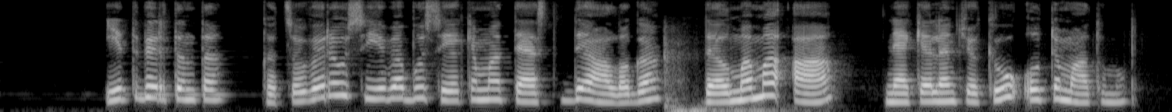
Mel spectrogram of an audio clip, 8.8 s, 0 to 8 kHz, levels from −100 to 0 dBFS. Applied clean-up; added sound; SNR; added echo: neural mask model DeepFilterNet 3.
